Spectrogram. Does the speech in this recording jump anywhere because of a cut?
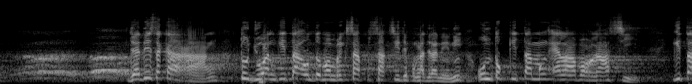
no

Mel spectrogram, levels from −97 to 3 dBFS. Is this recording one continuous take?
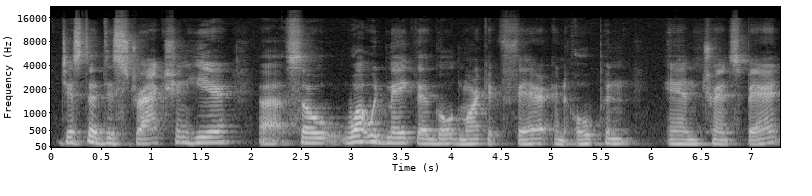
yes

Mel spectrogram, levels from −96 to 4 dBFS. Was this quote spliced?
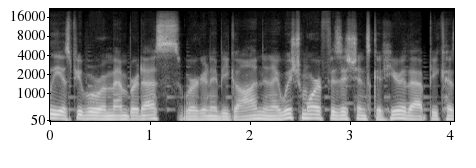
no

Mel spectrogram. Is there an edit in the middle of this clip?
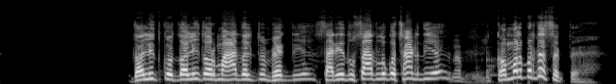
yes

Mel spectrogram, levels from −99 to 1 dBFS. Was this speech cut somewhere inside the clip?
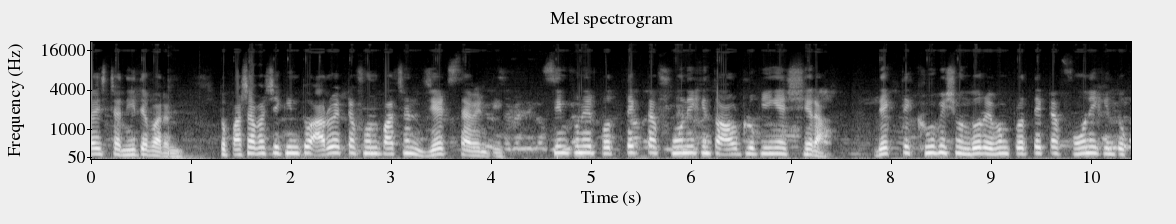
no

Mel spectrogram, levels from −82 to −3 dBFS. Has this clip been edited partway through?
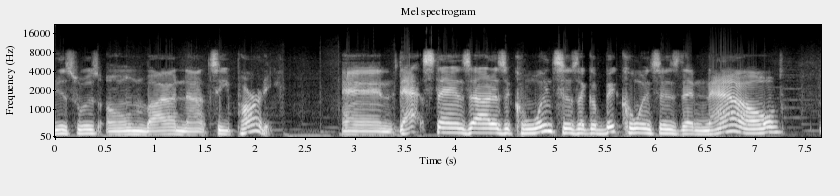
yes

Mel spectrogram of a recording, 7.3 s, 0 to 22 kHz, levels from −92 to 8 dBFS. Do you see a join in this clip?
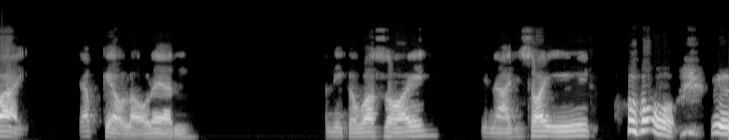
no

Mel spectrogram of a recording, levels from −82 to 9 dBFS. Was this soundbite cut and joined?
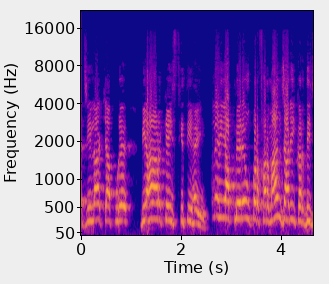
yes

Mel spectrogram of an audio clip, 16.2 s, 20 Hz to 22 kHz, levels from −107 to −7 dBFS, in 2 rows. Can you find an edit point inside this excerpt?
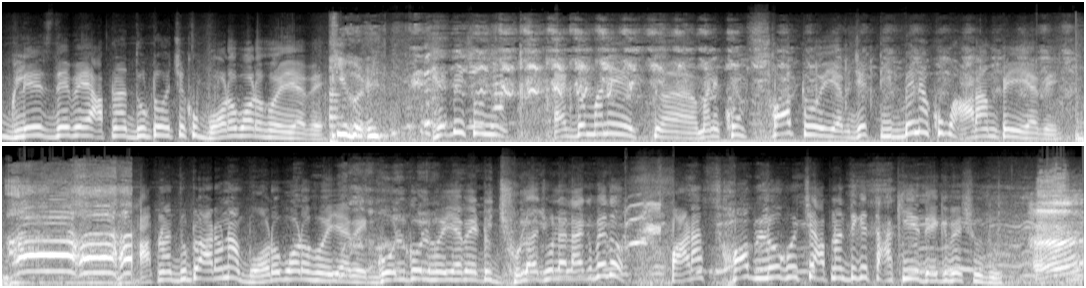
yes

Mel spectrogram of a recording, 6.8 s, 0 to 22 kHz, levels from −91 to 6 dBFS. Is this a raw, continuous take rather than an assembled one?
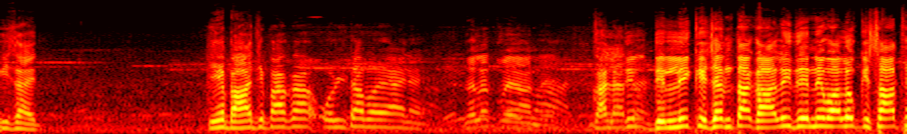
yes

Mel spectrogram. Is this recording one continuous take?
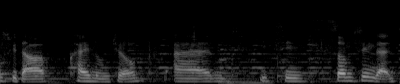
yes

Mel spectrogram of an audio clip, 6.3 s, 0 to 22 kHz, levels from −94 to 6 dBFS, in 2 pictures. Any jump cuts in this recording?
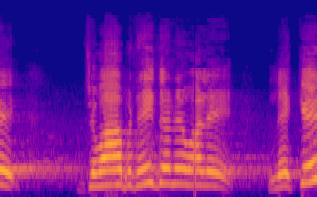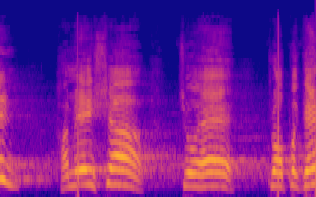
no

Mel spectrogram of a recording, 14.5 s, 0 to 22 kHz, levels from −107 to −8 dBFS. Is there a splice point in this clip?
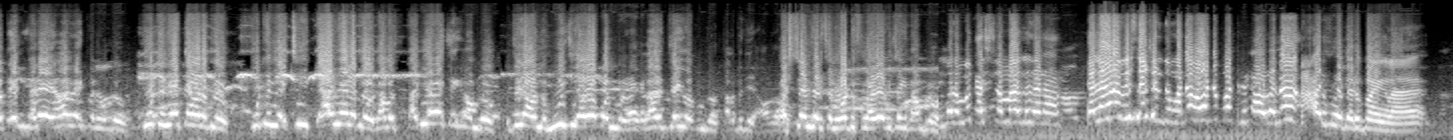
yes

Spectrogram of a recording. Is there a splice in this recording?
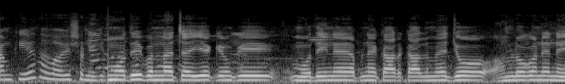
yes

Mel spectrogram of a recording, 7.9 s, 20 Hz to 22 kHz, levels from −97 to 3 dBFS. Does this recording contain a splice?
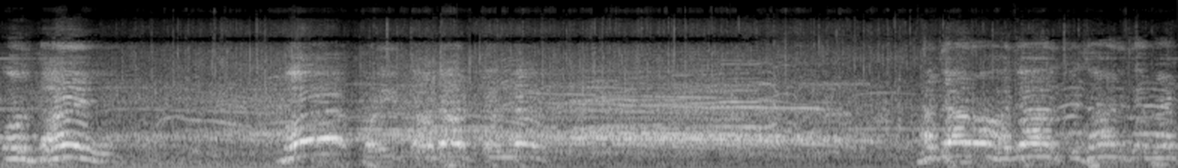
no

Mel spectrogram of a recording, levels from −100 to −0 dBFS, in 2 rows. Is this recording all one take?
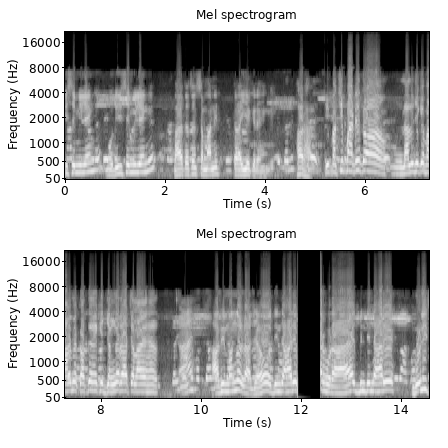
no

